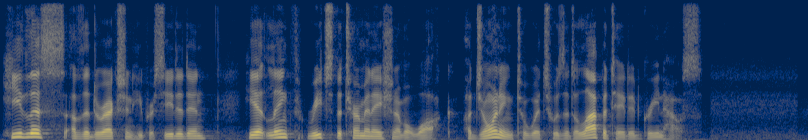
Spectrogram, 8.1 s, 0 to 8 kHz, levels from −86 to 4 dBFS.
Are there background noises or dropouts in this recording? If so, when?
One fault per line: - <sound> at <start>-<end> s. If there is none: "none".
none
